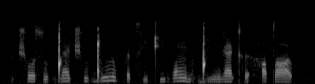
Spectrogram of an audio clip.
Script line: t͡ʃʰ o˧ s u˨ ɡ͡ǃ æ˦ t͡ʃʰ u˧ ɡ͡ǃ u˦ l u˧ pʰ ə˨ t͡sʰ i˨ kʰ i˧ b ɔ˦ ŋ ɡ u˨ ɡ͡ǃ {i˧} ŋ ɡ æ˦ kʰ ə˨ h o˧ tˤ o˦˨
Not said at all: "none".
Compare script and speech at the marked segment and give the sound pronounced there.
i˧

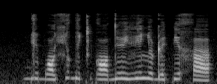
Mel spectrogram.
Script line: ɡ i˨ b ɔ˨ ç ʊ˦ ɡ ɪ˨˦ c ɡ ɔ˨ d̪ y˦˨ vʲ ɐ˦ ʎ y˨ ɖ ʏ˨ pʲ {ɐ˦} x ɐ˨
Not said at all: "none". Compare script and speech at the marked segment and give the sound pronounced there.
ɐ˨˦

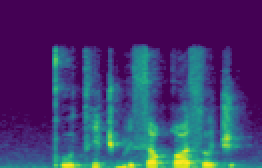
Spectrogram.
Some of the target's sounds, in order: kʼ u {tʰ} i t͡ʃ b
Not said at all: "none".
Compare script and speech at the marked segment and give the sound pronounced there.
tʰ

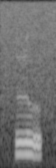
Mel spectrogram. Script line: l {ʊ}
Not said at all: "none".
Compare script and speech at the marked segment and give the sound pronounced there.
u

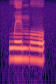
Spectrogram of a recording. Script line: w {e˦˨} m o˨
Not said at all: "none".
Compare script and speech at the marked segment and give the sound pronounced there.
e˨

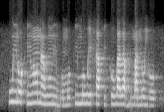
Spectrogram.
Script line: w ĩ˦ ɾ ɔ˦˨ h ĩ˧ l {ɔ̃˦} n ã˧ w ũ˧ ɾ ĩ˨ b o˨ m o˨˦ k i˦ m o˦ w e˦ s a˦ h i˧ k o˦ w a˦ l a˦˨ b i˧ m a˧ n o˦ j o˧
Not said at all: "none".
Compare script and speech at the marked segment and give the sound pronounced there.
ɔ̃˦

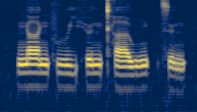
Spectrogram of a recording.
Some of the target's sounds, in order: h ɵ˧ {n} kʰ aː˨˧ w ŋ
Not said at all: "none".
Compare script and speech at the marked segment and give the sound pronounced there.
n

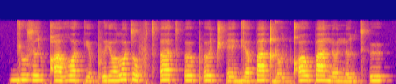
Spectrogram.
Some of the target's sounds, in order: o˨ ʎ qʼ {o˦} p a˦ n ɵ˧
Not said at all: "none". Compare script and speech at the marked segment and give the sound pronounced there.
o˦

